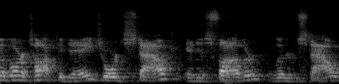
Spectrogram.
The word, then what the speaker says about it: Stouch: about that here is an 1850 map that says L Stout so there they're pronouncing it stout and this is the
